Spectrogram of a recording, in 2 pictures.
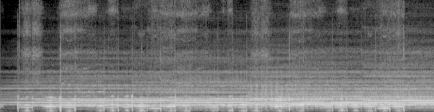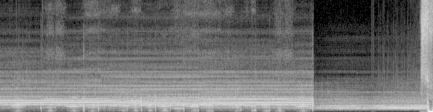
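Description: An instrumental rap song intro plays with a steady, punchy beat under sustained synth chords, no vocals yet, and the texture changes briefly near the end.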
